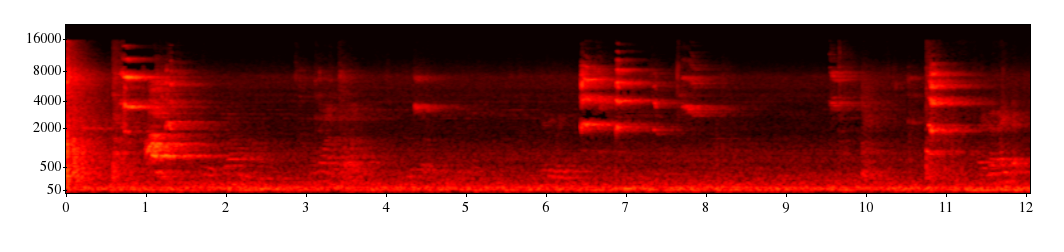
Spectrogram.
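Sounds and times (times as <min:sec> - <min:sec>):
low steady hum: 0:00.0 - 0:12.0
sports shoes squeaking on floor: 0:00.5 - 0:01.8, 0:04.3 - 0:04.9, 0:06.3 - 0:08.4, 0:09.4 - 0:11.5.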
